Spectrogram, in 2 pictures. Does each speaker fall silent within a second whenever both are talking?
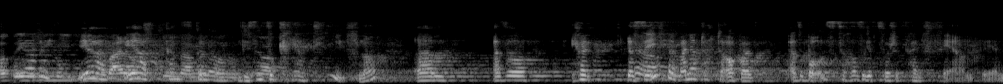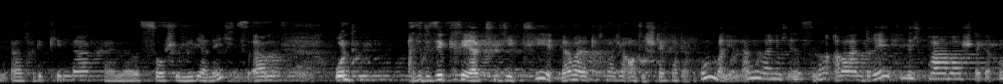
No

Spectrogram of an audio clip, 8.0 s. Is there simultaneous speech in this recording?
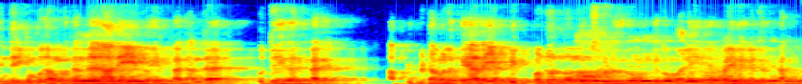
Yes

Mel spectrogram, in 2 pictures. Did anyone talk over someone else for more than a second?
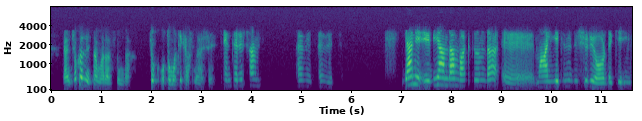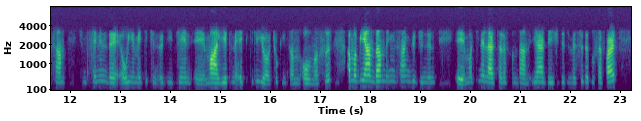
No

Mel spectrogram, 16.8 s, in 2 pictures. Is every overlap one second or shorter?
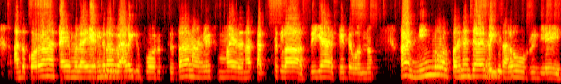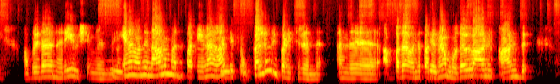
Yes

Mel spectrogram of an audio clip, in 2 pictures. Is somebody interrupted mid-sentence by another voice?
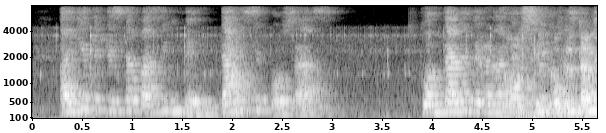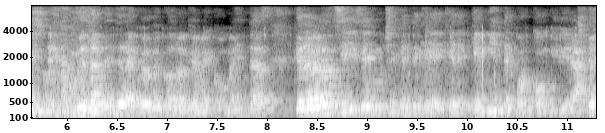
Yes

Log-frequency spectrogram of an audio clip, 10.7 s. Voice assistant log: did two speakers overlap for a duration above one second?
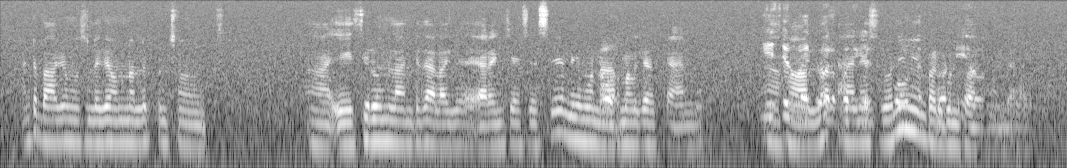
Yes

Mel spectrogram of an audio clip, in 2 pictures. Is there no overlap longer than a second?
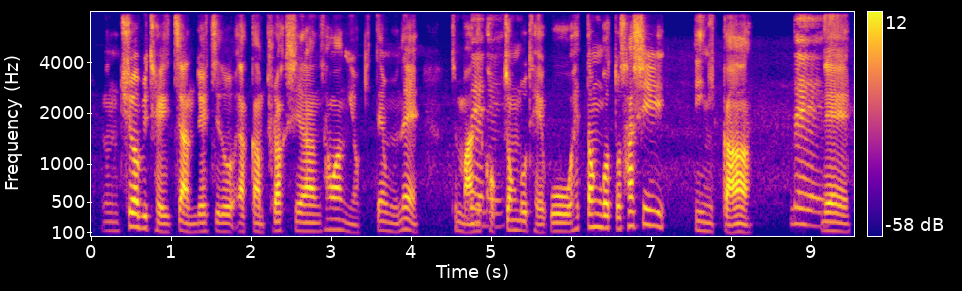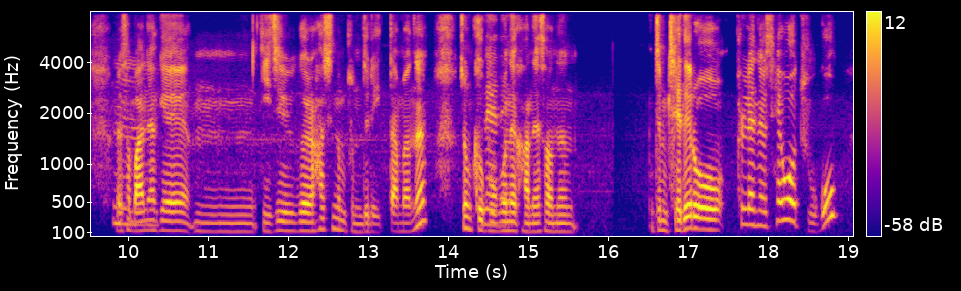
Yes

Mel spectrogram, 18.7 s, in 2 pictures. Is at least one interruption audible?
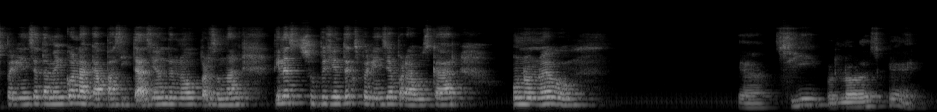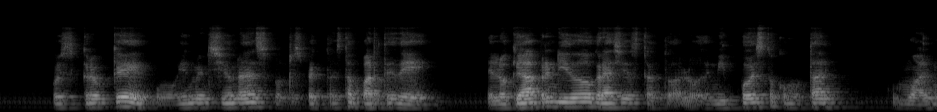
No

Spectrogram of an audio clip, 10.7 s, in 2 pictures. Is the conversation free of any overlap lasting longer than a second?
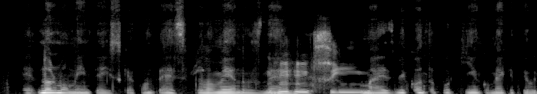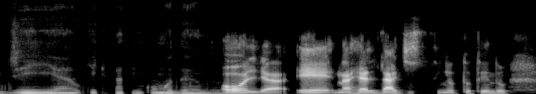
Yes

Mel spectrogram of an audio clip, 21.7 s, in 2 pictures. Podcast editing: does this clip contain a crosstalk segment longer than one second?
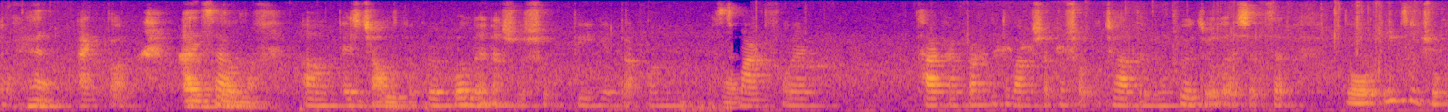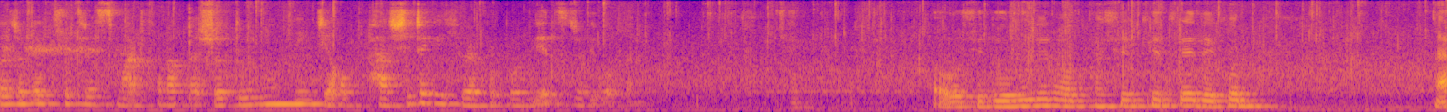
No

